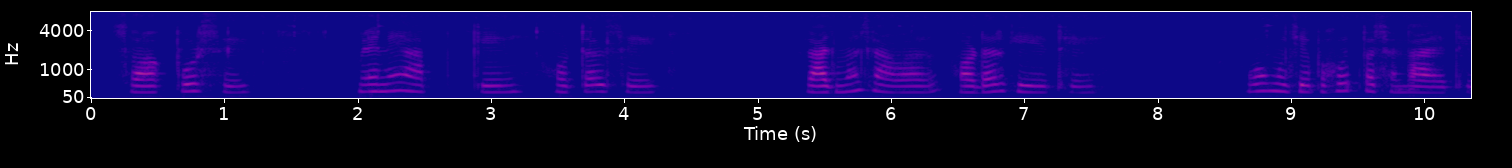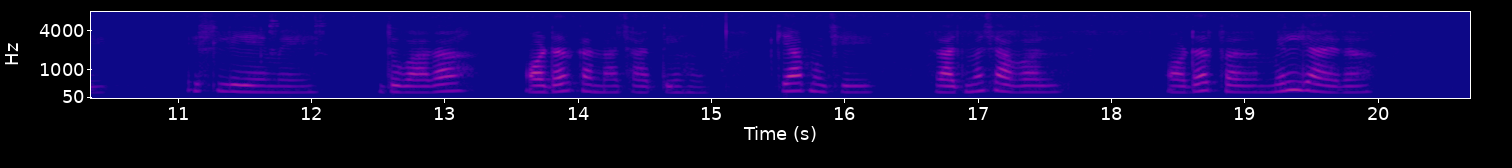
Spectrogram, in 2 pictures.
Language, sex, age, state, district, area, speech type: Hindi, female, 30-45, Madhya Pradesh, Hoshangabad, urban, spontaneous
